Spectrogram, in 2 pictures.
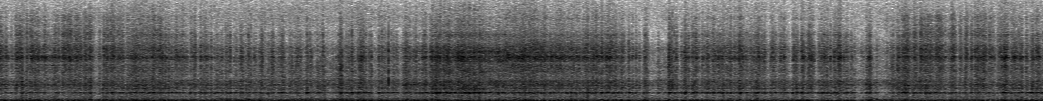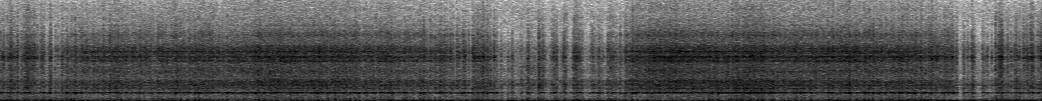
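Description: Jet boat running at speed on a river: the loud, steady rumble of the engine and water jet, with a steady whine over it.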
